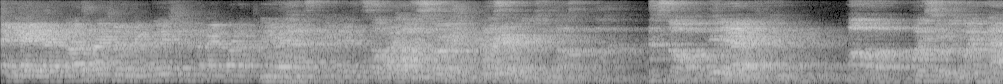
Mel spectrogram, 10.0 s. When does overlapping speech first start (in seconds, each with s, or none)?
2.6 s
